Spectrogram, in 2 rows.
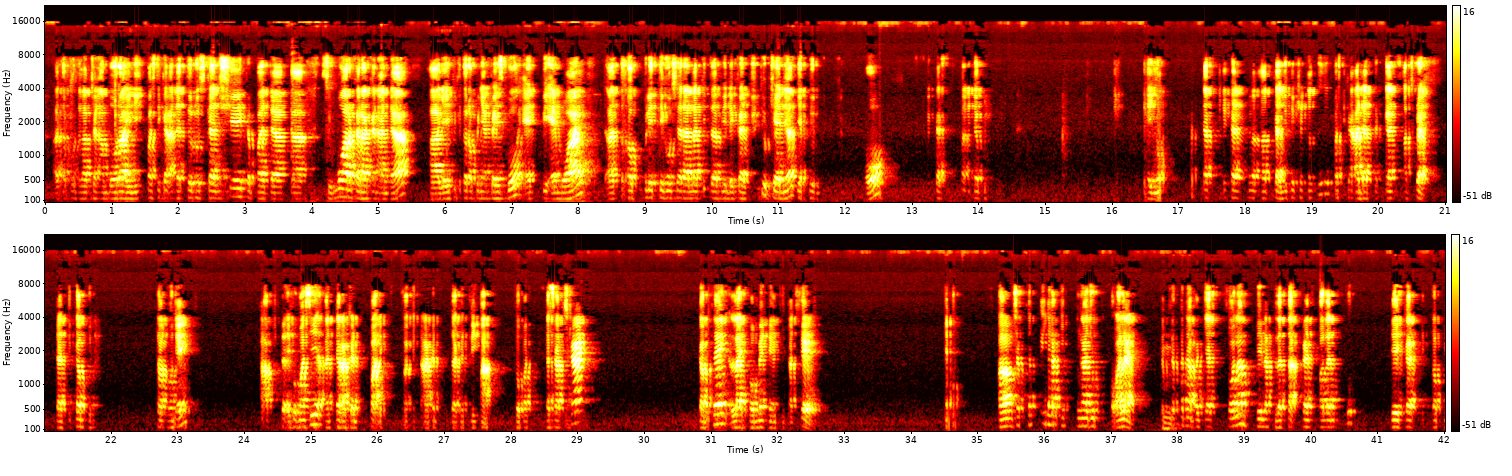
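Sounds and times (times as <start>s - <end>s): man talking over video call: 0.0s - 11.6s, 12.3s - 14.2s, 16.5s - 21.9s, 22.7s - 23.3s, 24.2s - 29.3s, 30.8s - 32.8s, 35.3s - 42.0s
faint line hiss: 0.0s - 42.0s
man's short vocal sound: 37.8s - 38.0s.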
